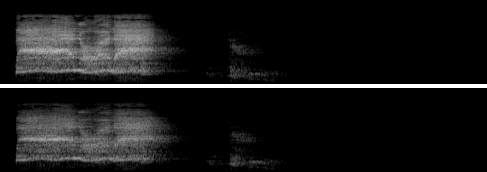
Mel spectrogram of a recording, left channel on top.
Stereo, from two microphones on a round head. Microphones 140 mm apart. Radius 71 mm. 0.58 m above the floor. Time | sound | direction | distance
0.2 | a shout | 40° left (ahead or behind) | 0.7 m
2.1 | a sneeze | 30° left (ahead or behind) | 3.5 m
